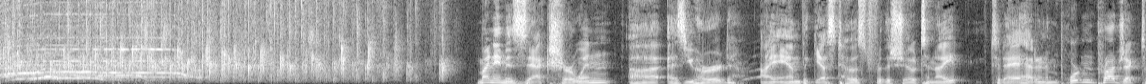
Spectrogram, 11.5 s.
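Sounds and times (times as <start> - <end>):
live audience applause: 0.0 - 4.6
whistles: 1.0 - 1.9
speech: 4.8 - 11.4.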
